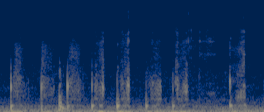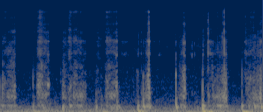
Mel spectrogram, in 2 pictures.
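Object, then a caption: Silicone ear of a binaural dummy head microphone, scraped with a thin wooden ear pick. A thin wooden or bamboo ear pick scrapes repeatedly over the silicone ear of a binaural dummy head microphone lying in a lap. The result is a quiet, close-up run of short, crackly scratching strokes over a dull low rumble, each stroke with a brief bright edge and no ring-out.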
